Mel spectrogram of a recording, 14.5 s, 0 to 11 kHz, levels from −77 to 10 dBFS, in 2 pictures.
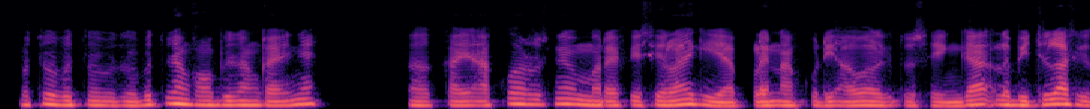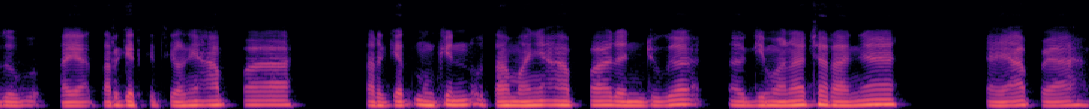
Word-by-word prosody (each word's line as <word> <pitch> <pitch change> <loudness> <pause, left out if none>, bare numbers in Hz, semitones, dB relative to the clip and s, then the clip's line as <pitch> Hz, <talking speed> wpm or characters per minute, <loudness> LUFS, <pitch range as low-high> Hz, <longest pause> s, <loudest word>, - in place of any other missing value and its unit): Betul 140 +2 +1
betul 130 -2 0
betul 120 -1 0
betul 140 +5 -1
yang 160 - +6
kamu 130 -2 +1
bilang 130 0 +2
kayaknya, 135 +6 +1 0.6
eee, 120 -1 0
kayak 125 0 -2
aku 165 +6 +1
harusnya 155 +1 0
merevisi 125 -1 +1
lagi 140 +1 +3
ya 105 - +2
plan 115 +2 +1
aku 120 +1 -2
di 115 - 0
awal, 120 +1 +2
gitu, 120 -2 -5
sehingga 115 +6 +1
lebih 130 -3 +3
jelas, 155 +3 +5
gitu, 120 -2 -3
kayak 110 +1 -4
target 120 +1 -1
kecilnya 120 +1 -2
apa, 135 0 -4 0.5
target 120 +3 -2
mungkin 135 +1 +1
utamanya 125 -1 +1
apa, 130 0 -2
dan 115 -1 +1
juga, 135 +6 -2 0.2
eee, 120 -2 -3
gimana 120 +2 +2
caranya 135 +3 +2 0.6
kayak 115 0 -2
apa, 125 - -14
ya, 115 +1 -2
125 Hz, 165 wpm, -21 LUFS, 120-135 Hz, 0.6 s, yang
